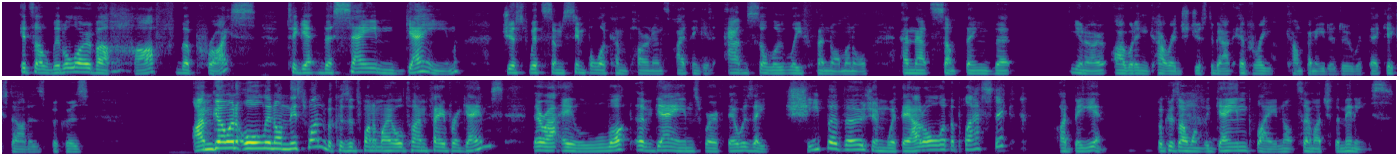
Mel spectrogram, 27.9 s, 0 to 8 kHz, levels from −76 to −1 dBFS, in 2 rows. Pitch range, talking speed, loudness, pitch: 115-170 Hz, 185 wpm, -24 LUFS, 140 Hz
